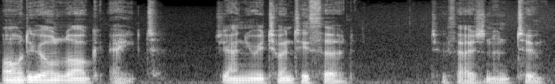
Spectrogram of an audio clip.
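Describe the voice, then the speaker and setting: A man's voice: deep voice, fairly even intonation, normal speed, darkish tone. A man playing a nervous, wry grandson who records audio logs, in a conversational, musing audio drama monologue. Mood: uneasy, musing.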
